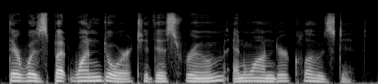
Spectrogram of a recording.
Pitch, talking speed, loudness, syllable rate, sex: 150 Hz, 190 wpm, -18 LUFS, 4.6 syllables/s, female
